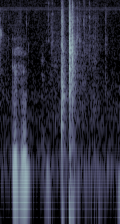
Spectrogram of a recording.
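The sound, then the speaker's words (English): A short voiced hum, then dice land with two sharp, hard clacks in quick succession, followed by a faint rattling tail as they settle on a hard surface. “I'll even throw it off this.”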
